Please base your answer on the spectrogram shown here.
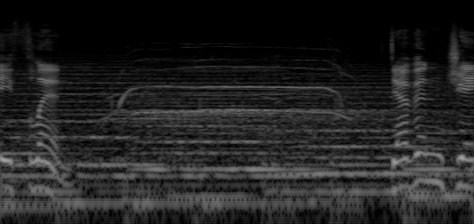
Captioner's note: congregation cheering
